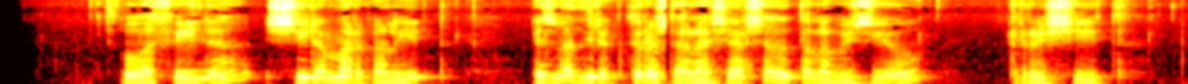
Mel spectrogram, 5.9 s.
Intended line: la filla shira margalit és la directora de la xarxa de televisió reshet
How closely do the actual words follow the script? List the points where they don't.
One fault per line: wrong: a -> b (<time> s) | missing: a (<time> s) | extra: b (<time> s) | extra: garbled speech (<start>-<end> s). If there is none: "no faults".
no faults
